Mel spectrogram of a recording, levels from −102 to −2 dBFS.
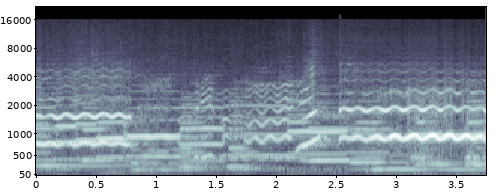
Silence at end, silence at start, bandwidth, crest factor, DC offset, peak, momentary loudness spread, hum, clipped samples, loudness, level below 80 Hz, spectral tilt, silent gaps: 0 s; 0 s; 9.4 kHz; 12 dB; under 0.1%; 0 dBFS; 15 LU; none; under 0.1%; -11 LUFS; -56 dBFS; -4.5 dB/octave; none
